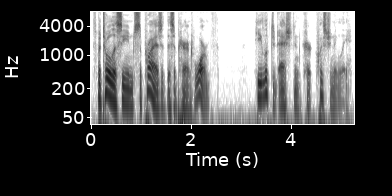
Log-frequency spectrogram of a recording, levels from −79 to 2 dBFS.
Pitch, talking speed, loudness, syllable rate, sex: 105 Hz, 150 wpm, -18 LUFS, 5.6 syllables/s, male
